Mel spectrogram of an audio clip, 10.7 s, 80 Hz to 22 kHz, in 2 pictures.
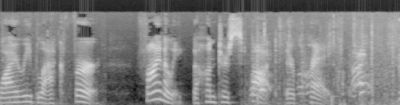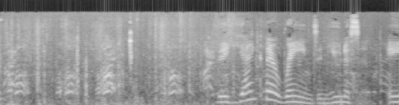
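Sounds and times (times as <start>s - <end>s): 
speech: 0.0s - 6.9s, 7.6s - 10.6s
horses trotting over soft sandy ground and scrubby oak brush: 3.2s - 10.6s.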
